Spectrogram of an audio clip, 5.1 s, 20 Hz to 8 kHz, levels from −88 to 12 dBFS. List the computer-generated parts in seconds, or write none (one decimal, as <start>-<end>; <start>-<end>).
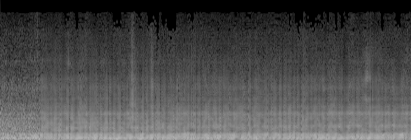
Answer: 0.5-5.1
